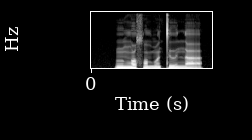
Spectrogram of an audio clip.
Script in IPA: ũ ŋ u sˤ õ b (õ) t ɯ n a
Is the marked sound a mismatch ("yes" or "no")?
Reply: no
